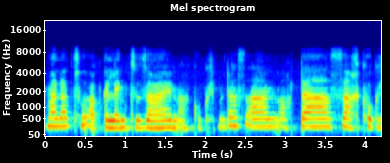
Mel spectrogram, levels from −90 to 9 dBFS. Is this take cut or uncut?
uncut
